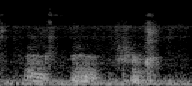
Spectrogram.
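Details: Puppies from an active litter playing and play-fighting, giving low rumbling growls in short bursts of about half a second, three or four times over a couple of seconds, quiet and close.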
